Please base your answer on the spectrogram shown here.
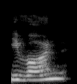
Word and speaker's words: Ivonne: Yvonne. Yvonne. Yes, Yvonne. Yes. Wow. There is no that E is silent. The E, yes, it's because it's Yvonne. In Spanish, we say the I like E.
